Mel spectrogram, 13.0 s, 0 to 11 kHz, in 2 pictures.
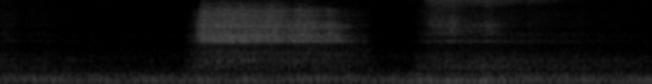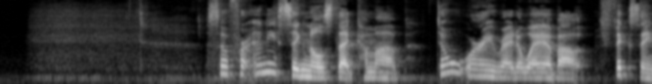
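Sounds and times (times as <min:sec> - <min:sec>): faint breaths: 0:01.9 - 0:06.0, 0:06.7 - 0:08.6.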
